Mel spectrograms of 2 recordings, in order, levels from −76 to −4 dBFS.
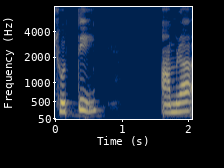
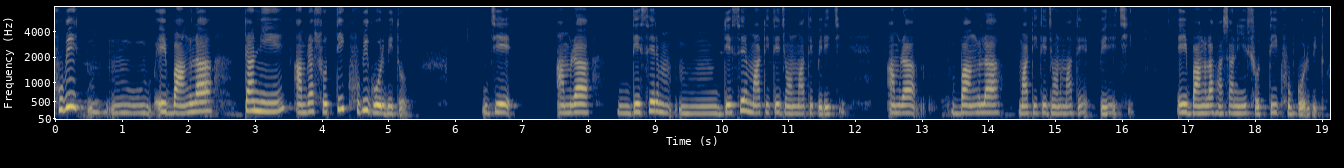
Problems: none marked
